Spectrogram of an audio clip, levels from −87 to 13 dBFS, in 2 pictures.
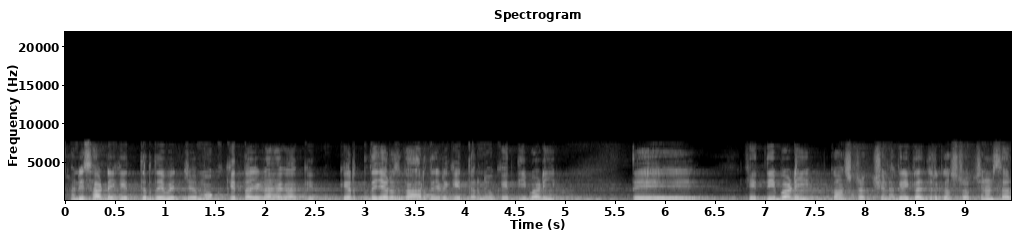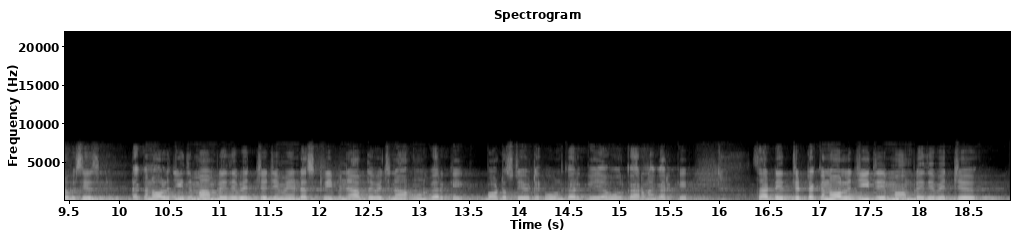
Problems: background sounds at intervals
